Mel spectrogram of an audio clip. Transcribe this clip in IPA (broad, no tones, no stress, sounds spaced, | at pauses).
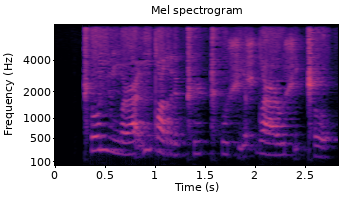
ǁ o ɲ ø ŋ o ʕ ḭ ɲ tˤ o r ø ǁ y ǁʰ u ʃ ḭ ʃ dˤ y ʕ u ʃ ḭ ǁ o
